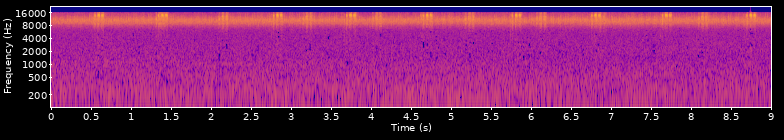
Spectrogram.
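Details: Crickets at night, starry sky: an unbroken high, fine trill punctuated by sharper chirps at roughly one-second intervals, against a quiet background.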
